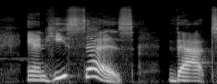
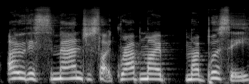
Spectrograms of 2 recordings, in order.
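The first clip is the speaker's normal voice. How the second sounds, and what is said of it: Put-on British accent. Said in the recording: “your British accent ... Oh, it's terrible ... It's pretty good, actually.”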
